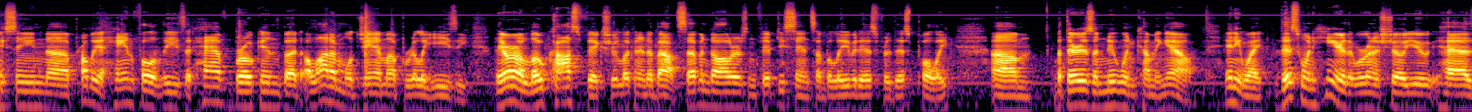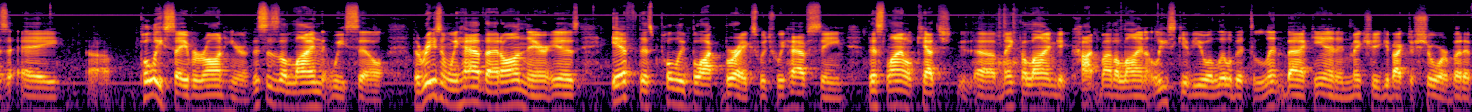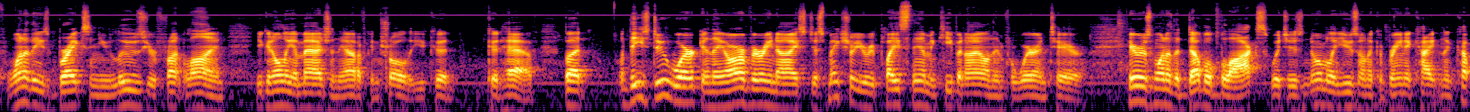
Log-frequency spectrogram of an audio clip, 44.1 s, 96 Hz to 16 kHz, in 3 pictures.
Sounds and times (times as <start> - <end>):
Speech: 0.0 - 44.1.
